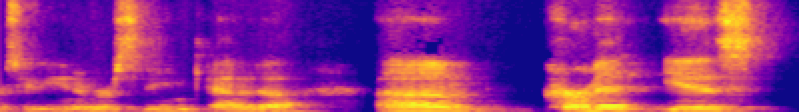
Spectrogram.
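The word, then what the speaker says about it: CIRMMT: Partnerships and we have one going um that's pronounced Kermit um and it's a um special Center up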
